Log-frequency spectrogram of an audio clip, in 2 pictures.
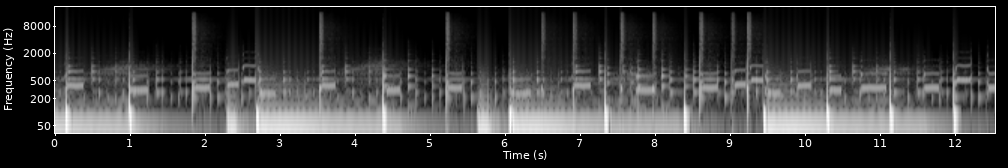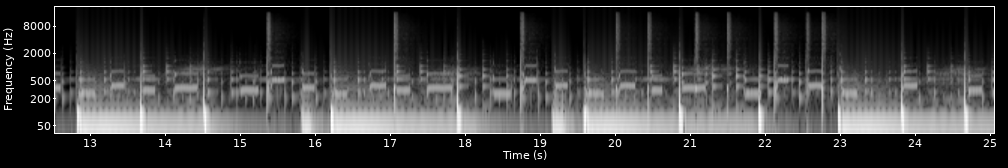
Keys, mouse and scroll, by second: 1.4-4.9 drag, 5.1 click, 6.4 alt+scroll down 1, 7.0 alt+scroll up 1, 8.6 space, 8.9 click, 9.0 space, 10.7 click, 12.1 alt+scroll down 1, 12.3 click, 12.8 shift+x, 13.0-14.1 drag, 14.1 space, 14.3 click, 14.4 space, 15.5-17.1 drag, 21.6-22.2 alt+scroll down 2, 24.0 space, 24.2 click, 24.2 space.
